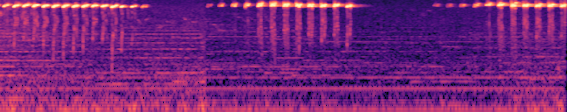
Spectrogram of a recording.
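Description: A male blackpoll warbler's extremely high, thin song: rapid series of sharp, evenly spaced ticking notes, repeated three times with brief pauses, clear with no talking.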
